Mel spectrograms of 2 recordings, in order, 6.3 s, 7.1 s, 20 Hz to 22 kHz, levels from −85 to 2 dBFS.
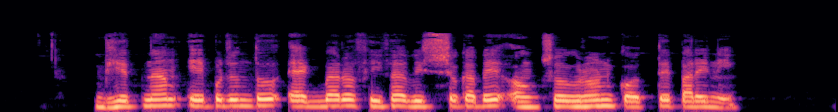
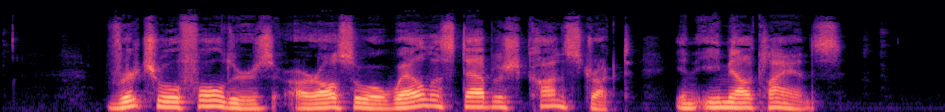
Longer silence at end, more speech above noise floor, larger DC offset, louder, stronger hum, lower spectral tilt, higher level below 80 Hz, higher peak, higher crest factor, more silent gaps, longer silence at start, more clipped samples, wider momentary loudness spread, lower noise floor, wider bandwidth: about the same, 0.75 s vs 0.8 s; first, 71 dB vs 49 dB; neither; first, -13 LUFS vs -16 LUFS; neither; first, -7.5 dB/octave vs -5.5 dB/octave; about the same, -54 dBFS vs -50 dBFS; about the same, -2 dBFS vs -2 dBFS; about the same, 12 dB vs 14 dB; neither; about the same, 0.75 s vs 0.8 s; neither; second, 5 LU vs 10 LU; first, -83 dBFS vs -64 dBFS; second, 7.6 kHz vs 13.5 kHz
